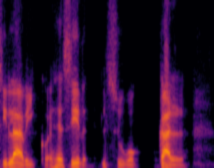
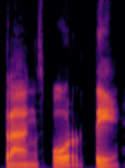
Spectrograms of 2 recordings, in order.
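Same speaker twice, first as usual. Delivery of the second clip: split into syllables. Shown as a demonstration. Teacher corrects to three syllables, "transporte" sounded out syllable by syllable. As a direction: say "transporte" slowly, one syllable at a time. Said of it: "tres sílabas".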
